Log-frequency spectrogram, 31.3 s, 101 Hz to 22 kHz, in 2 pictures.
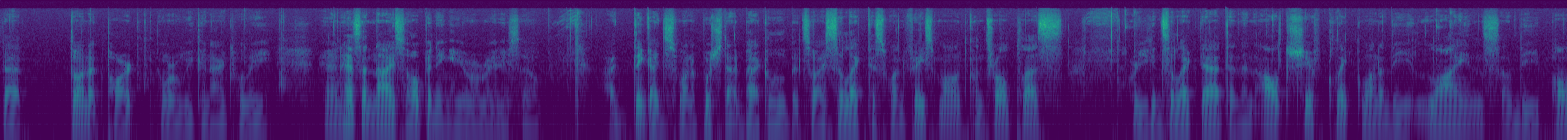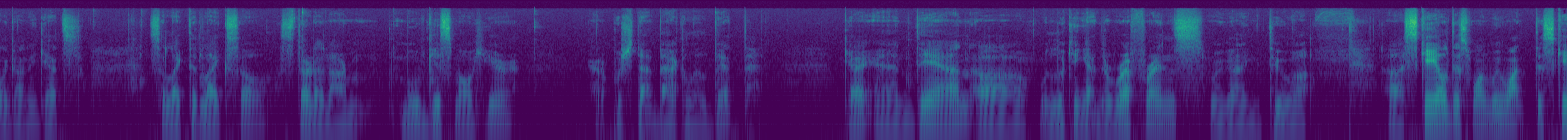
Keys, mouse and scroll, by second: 0.1 middle click, 2.4 middle click, 3.0-5.4 scroll up 1, 5.5 3, 5.6 click, 10.0 ctrl+KP_Add, 11.2 click, 14.3 alt+shift+click, 16.6-18.5 shift+drag, 16.6 shift+middle click, 17.1 middle click, 18.5-21.0 middle drag, 19.9-21.0 scroll up 1, 21.0 click, 23.4 Tab, 24.3-26.0 scroll down 3, 26.0 KP_1.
